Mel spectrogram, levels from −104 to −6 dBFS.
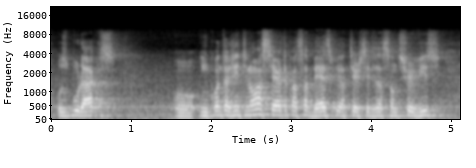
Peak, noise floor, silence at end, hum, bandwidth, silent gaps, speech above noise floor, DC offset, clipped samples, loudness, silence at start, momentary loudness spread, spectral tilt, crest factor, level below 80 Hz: -4 dBFS; -41 dBFS; 0 s; none; 9.2 kHz; none; 21 dB; under 0.1%; under 0.1%; -20 LUFS; 0 s; 12 LU; -6.5 dB/octave; 16 dB; -54 dBFS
